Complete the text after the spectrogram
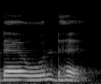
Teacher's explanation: उच्चारण करते समय जो जिव्या का अग्र भाग है यानी कि जिव्या की जो नोक है मुर्धा को स्पर्श करके एक झटके के साथ नीचे गिरती है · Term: उत्क्षिप्त व्यंजन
